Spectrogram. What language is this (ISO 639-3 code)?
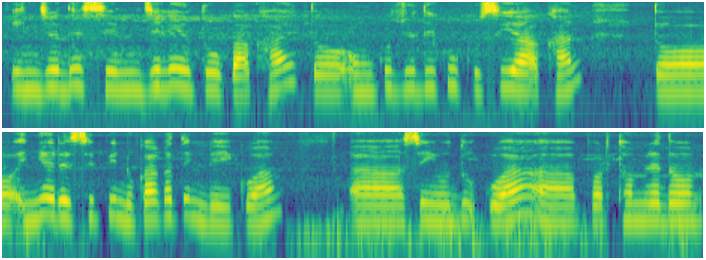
sat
